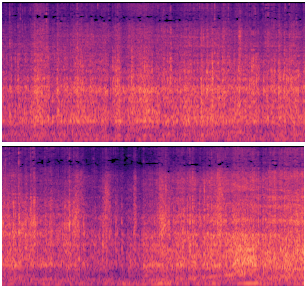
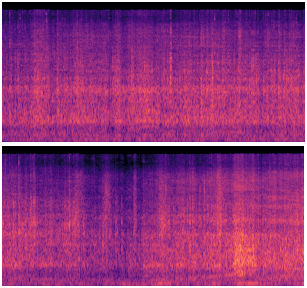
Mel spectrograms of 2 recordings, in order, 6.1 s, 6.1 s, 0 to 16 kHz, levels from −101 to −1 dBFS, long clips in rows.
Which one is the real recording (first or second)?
first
